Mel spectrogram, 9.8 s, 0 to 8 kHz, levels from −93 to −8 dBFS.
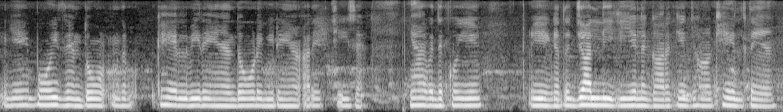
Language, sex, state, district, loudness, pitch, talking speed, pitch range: Hindi, female, Haryana, Charkhi Dadri, -17 LUFS, 185 Hz, 200 wpm, 180-190 Hz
